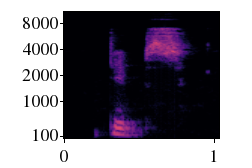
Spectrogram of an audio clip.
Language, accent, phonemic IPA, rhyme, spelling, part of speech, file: English, Southern England, /dɪbz/, -ɪbz, dibs, noun / interjection / verb, LL-Q1860 (eng)-dibs.wav
- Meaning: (noun) The right to use or enjoy something exclusively or before anyone else; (interjection) Used to claim this right; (verb) To claim a temporary right to (something); to reserve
